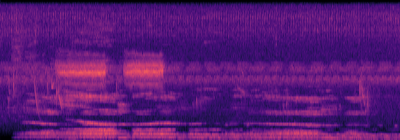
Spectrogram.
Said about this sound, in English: Which means that I get to use my howler monkey sound effect again.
